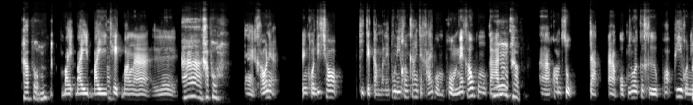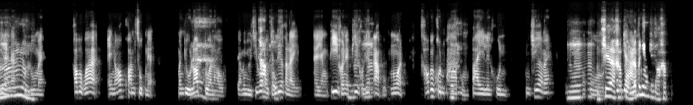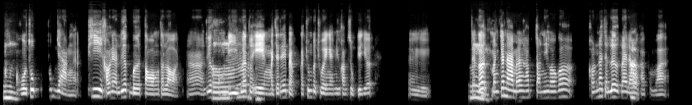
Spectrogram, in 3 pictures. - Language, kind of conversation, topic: Thai, unstructured, คุณชอบทำอะไรเพื่อให้ตัวเองมีความสุข?
- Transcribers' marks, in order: tapping; other background noise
